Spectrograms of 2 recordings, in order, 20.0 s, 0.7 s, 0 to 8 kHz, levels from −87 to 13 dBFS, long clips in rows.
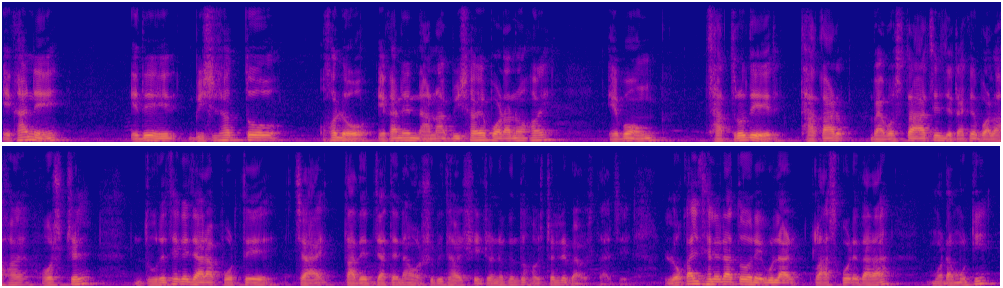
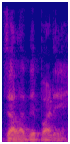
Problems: none marked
